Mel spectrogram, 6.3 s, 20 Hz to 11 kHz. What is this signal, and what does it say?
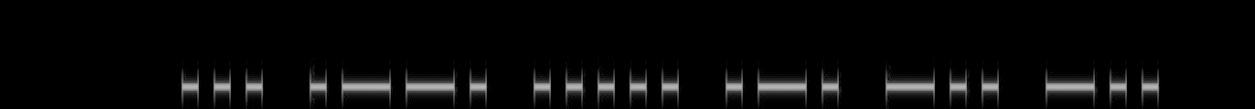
Morse code, heard as a keyed tone, about 15 wpm, 700 Hz. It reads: SP5RDD
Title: DXCC-100 Call Signs - 6 Characters - Repeated 2x - 15wpm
